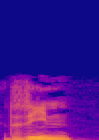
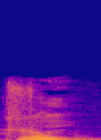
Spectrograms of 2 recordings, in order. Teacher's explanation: را کے نیچے جب دو زیر ہوتی ہیں تو باریک پڑھتے ہیں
